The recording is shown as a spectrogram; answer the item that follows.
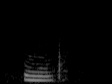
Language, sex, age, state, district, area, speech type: Manipuri, female, 18-30, Manipur, Churachandpur, rural, conversation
